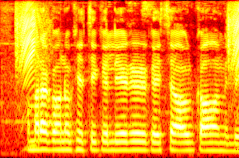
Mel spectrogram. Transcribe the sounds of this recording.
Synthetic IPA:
amɾakonokʰet̪ikelieʈeɾkəjseawʈ̚kaɦamili

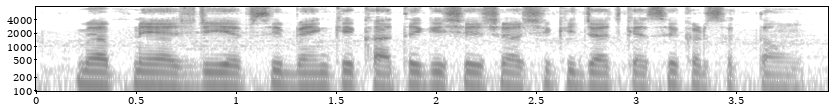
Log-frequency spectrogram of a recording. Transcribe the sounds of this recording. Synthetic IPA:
mɛ̃ːɐpneeːt͡ʃʰɖiːɛːfsibɛ̃ːŋkːekʰaːt̪ek̬iʃeːʃɾaːʃikid͡ʒaːd͡ʒkɛːsekɐɾsɐk̚t̪aɦũː

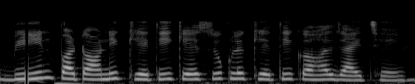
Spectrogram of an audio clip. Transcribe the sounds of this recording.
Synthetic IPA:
binpəʈɔnikʰːet̪ikesukʰlkʰːet̪ikəɦəld͡ʒajt̪̚t͡ʃʰɛ

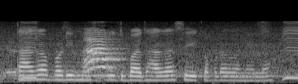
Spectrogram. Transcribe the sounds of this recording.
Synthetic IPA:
d̪ʱaɡabəɽiməsbuːt̪bad̪ʱaɡaseɦikəpɽabənela

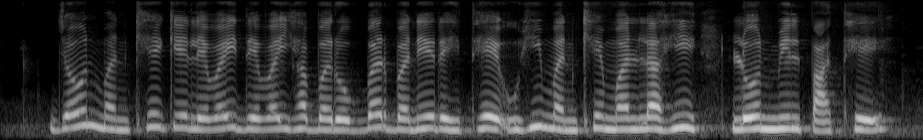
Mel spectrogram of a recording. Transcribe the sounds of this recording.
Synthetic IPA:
d͡ʒəʊnmɐnkʰekeleːʋaid̪eːʋaiɦɐbɐɾoːbəɾbɐneɾɐɦit̪ʰeʊɦimɐnkʰemɐnlaɦiloːnmɪlpaːt̪ʰeː

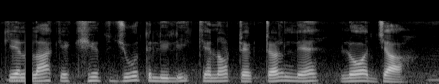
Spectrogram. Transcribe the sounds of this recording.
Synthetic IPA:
keːllakekʰeːt̪d͡ʒoːt̪lilikenaʈeːk̚ʈəɾle | lɔːd͡ʒaː

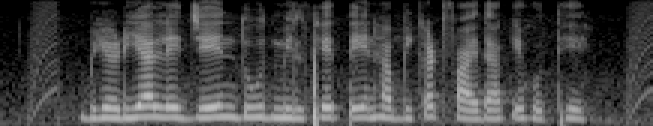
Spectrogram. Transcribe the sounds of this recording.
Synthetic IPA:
bʱeːɽijaled͡ʒeːnd̪uːd̪mɪlt̪ʰet̪eːnɦə̃bɪkəʈfaːɪd̪akeɦoːt̪eː

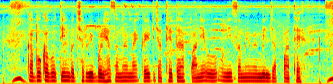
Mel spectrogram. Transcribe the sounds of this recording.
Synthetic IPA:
kɐbokɐbot̪iːnbətːʃʰəɾbʱibəɽ̤ijasɐməjmẽkəɪʈd͡ʒaːt̪ʰet̪ɐpaːniʊnisɐməjmẽmɪld͡ʒaːpaːt̪ʰɛː

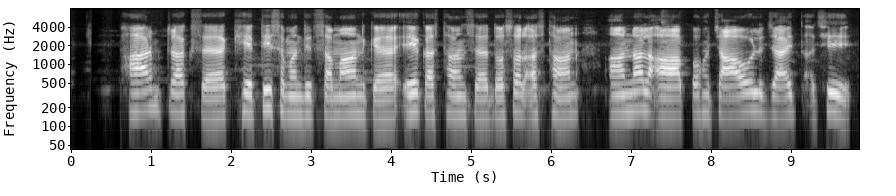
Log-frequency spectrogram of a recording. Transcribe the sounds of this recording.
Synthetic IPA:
pʰaɾmʈɾəksẽkʰet̪isəmbənd̪ʱit̪samankeekəst̪ʰansẽd̪osəɾə̰st̪ʰan | anəlapəɦũt͡ʃaold͡ʒajt̪ə̰t͡ʃʰi

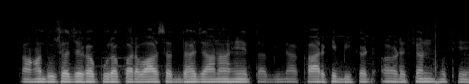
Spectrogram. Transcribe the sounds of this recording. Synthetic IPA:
kɐɦãd̪uːsɾad͡ʒɐɡapuːɾapɐɾʋaːɾsɐd̪ʱːad͡ʒaːnaɦɛt̪ɐbɪnakaːɾkebɪkəʈɐɽt͡ʃənɦoːt̪ʰeː

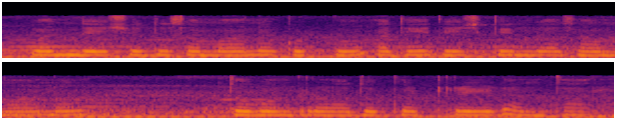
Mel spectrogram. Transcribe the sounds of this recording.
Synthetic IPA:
ʋond̪d̪eːʃɐd̪usɐmaːnɐkoʈːuʔɐd̪eːd̪eːʃɐd̪ind̪ɐsɐmaːnɐ | t̪ɐɡoɳɖɾoɐd̪ɐkːɐʈɾeːɖɐnt̪aːɾe

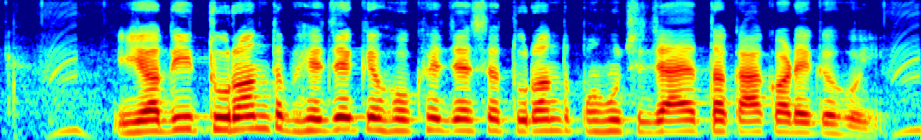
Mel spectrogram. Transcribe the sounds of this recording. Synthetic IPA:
jəd̪it̪uɾənt̪bʱed͡ʒekeɦokʰed͡ʒɛset̪uɾənt̪pəɦũt͡ʃd͡ʒaet̪ɔkakəɽekeɦoi

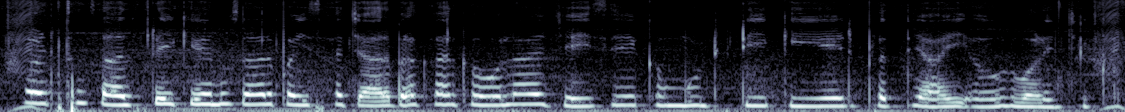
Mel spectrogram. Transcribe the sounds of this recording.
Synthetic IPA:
əɾt̪ʰəsaːst̪ɾikeɐnʊsaːɾpəɪsat͡ʃaːɾpɾəkaːɾkəoːlad͡ʒɛɪsekəmjuːɖɪʈikieːʈpɾət̪jaːiɔːɾʋaːlid͡ʒəɡ

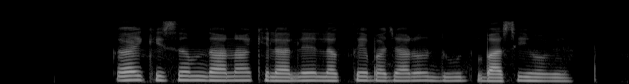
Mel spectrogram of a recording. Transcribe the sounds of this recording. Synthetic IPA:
kəikɪsəmd̪aːnakʰɪlaːleləɡ̚t̪ebad͡ʒaːɾõd̪uːd̪baːsiɦoːʋeː

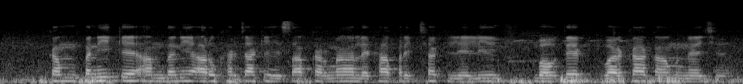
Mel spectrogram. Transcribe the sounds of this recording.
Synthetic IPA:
kəmpənikea̰md̪əniaɾukʰəɾt͡ʃakeɦisab̚kəɾnalekʰapəɾik̚t͡ʃʰəklelibəɦut̪ekbəɾkakamnəjt͡ʃʰɛ

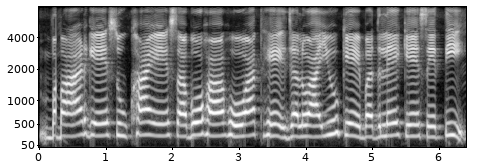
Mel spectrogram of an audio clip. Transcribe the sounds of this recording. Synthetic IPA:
bbaːɽɡesukʰaesəboɦaɦoat̪ʰed͡ʒəlwaːjũkebəd̪lekeseːt̪i

